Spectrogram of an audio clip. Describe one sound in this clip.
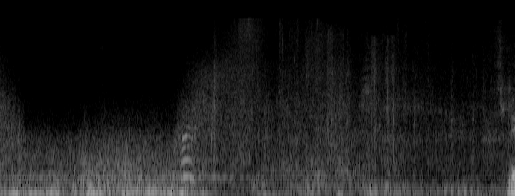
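Footsteps thud on sand.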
